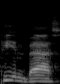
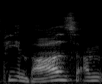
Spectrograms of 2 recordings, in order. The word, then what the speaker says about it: Pete & Bas: It's not Pete and Bass, it's Pete and Boz, apparently.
